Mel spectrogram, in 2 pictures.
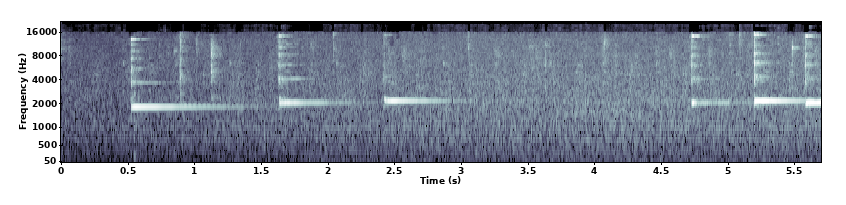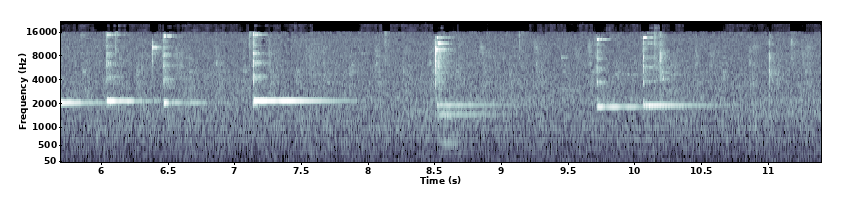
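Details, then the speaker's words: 1950s German-made Reuge wind-up ballerina music box alarm clock, opened for oiling; only scattered faint plinks with long gaps while being helped along, mechanism dragging; gummy dried old oil in movement, cause not confirmed. "you can see the music box is trying to play it is going around let me help it a little bit more"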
